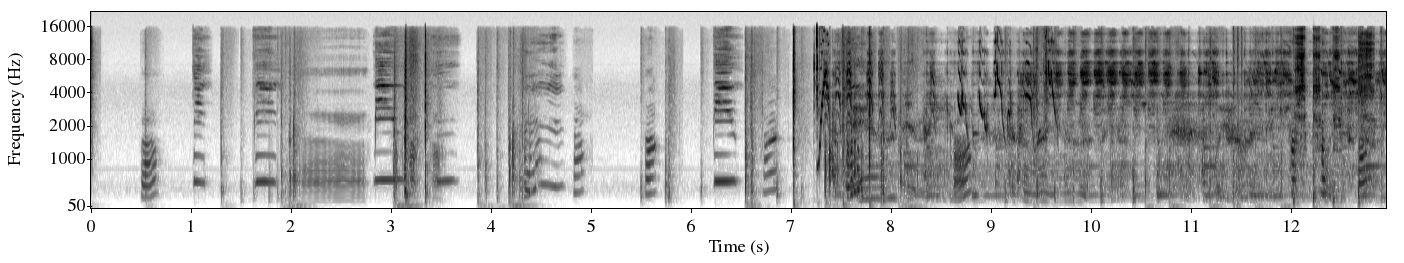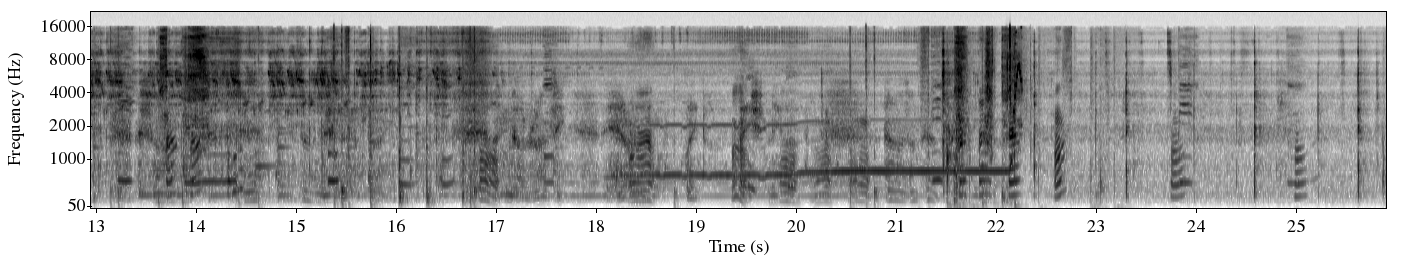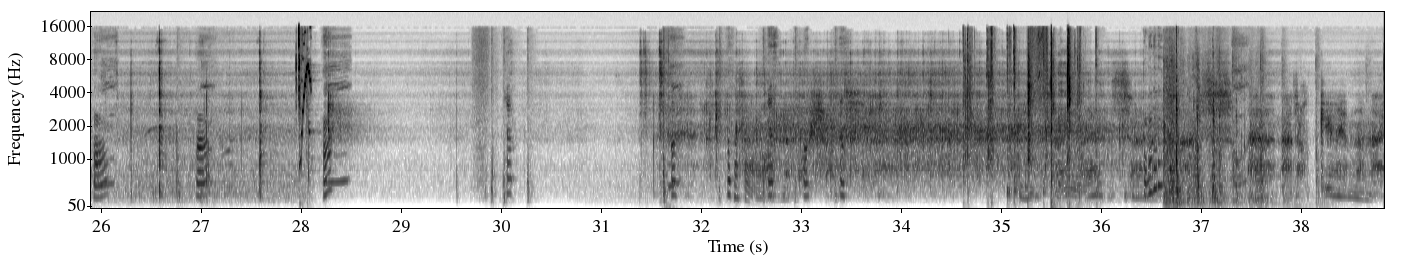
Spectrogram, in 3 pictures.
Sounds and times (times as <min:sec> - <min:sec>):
Music: 0:08.2 - 0:22.2.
